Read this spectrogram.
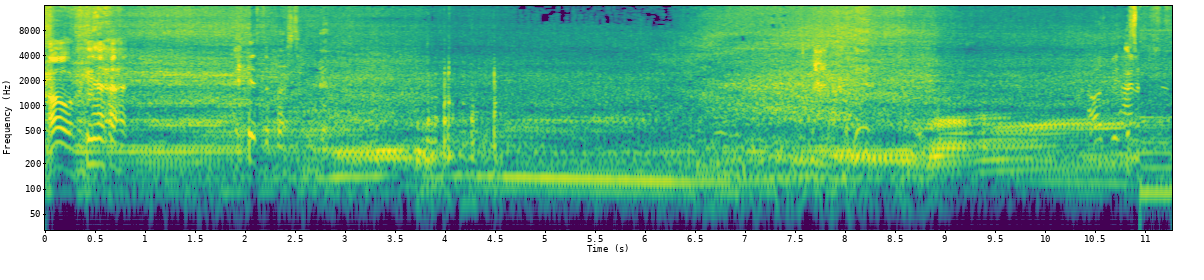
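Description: Loud sports car engines rumble and rev as cars drive past one after another.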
